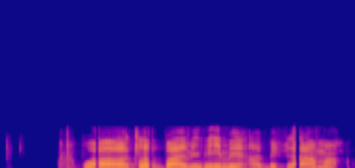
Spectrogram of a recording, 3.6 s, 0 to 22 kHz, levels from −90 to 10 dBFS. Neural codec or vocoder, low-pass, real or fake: codec, 16 kHz, 4 kbps, X-Codec, HuBERT features, trained on LibriSpeech; 5.4 kHz; fake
